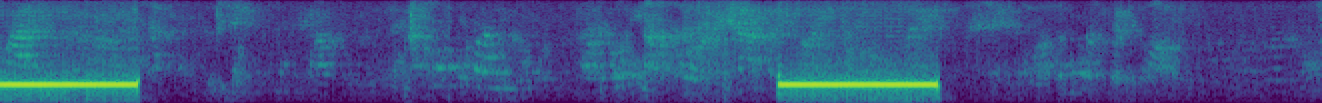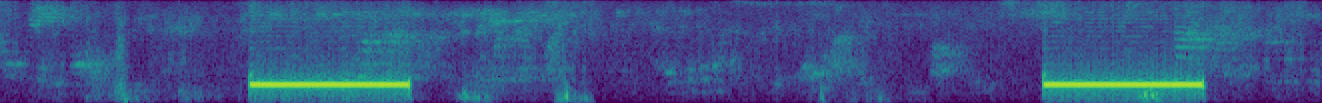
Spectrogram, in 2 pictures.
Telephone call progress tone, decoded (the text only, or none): ringback tone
